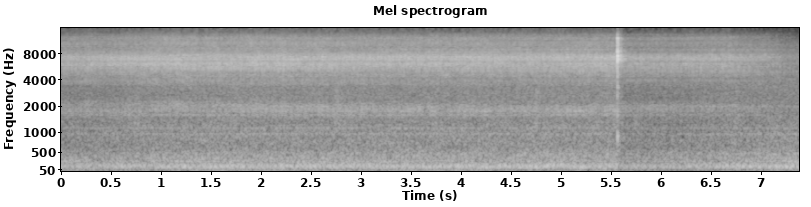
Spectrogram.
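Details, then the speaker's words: Kodak Retina Reflex III camera being serviced, self-timer tested after reassembly: fine even buzz for about five seconds ending in one crisp click where the shutter would release; normal self-timer run-down. "I've just cocked it, hold that tab back, and you can hear that running down."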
